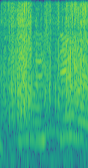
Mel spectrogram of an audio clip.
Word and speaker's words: Tsum Tsum: Tsum Tsum. And Tsumu Tsumu is how they pronounce it in Japan.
